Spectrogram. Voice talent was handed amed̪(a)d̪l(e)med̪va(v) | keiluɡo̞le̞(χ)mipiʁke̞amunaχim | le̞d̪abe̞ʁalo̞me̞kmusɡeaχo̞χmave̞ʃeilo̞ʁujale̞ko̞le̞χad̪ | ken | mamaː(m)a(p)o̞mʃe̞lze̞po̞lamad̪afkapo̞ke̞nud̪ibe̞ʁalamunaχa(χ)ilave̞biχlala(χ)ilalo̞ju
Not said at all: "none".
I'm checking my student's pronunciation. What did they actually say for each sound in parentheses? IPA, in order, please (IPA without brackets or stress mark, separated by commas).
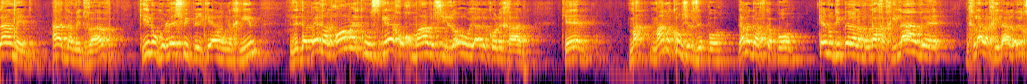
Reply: a, a, v, ʃ, m, k, χ, χ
